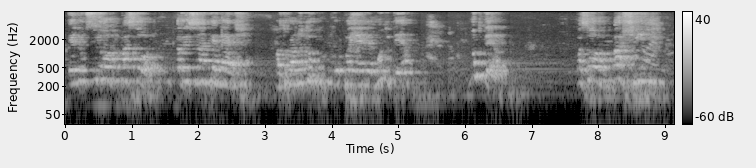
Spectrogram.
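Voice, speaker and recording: A Brazilian man with a high voice preaches a loose, conversational sermon, repeating himself and calling out to the congregation. He sounds far from the microphone, and his voice booms around a large, reverberant church hall. Steady background noise sits under his words. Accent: Brazilian Portuguese. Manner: chatty, repetitive, keeps addressing the congregation directly. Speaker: pastor. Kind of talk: informal sermon. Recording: echoey hall, distant mic, noisy.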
